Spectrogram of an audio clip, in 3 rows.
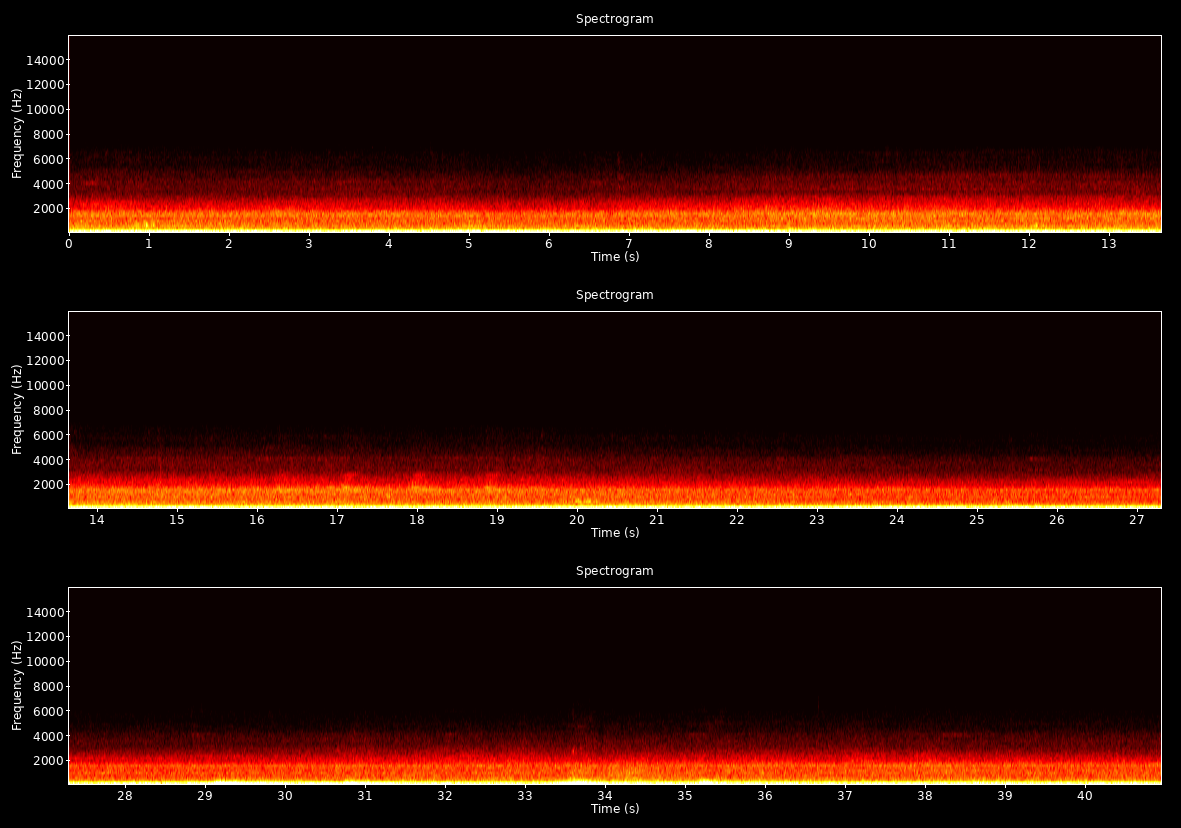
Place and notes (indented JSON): {
  "title": "Mühlauhafen, Mannheim, Deutschland - Saturday morning in the harbour",
  "date": "2020-09-12 07:15:00",
  "description": "A comparatively quit morning in the container harbour. Large container-harbour crane and associated machinery moving on the opposite side of the harbour basin. Containers being hauled on ships.The crane moving up and down along the quay. To the right motor vehicles passing over a bridge. Calls of Common Black-headed Gulls (Chroicocephalus ridibundus) can be heard calling as they fly around in the harbour. At 4 min in the recording the call of a Grey Heron (Ardea cinerea) and at 4 min 05 sec, the flight call of a migrating Tree Pipit (Anthus trivialis). Recorded with a Sound Devices 702 field recorder and a modified Crown - SASS setup incorporating two Sennheiser mkh 20",
  "latitude": "49.49",
  "longitude": "8.45",
  "altitude": "92",
  "timezone": "Europe/Berlin"
}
